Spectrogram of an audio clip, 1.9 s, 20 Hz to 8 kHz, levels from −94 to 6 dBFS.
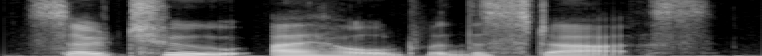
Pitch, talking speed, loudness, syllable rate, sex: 195 Hz, 220 wpm, -18 LUFS, 4.1 syllables/s, female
